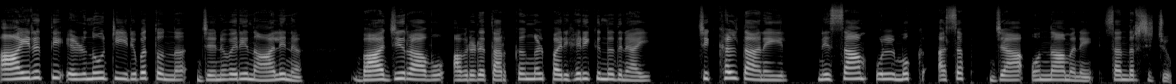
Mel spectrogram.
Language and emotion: Malayalam, neutral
